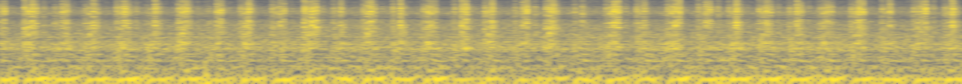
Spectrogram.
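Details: KAMAZ diesel engine's first start after a major overhaul: steady, even clatter at idle with regular firing pulses and no knocks or misses; a healthy-sounding engine.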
